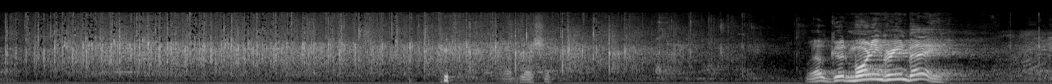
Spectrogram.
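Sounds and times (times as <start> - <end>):
crowd applause: 0.0 - 7.7
speech: 4.4 - 5.8, 8.0 - 9.6.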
